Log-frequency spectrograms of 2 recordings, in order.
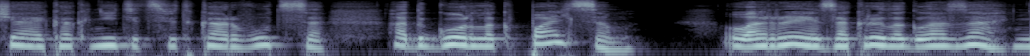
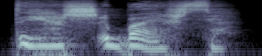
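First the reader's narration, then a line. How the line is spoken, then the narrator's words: Exhausted rasp. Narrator (Russian): Прохрипела обессиленная Триада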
